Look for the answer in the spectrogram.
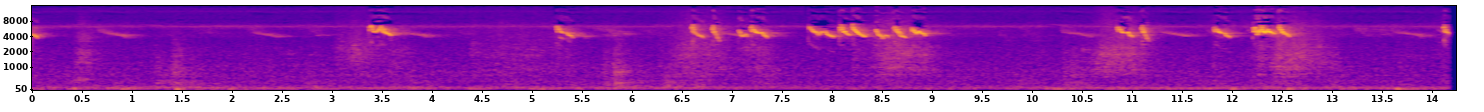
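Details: Japanese white-eye, kept by Vietnamese bird keepers, delivering khuyên líu song: repeated bursts of high, rapid, falling twittered whistles in clusters of two to five notes, separated by short pauses, over a faint steady low hum.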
